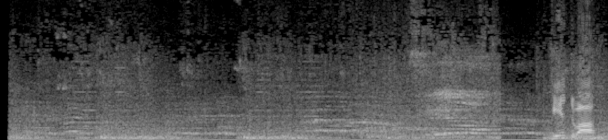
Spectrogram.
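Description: A basketball dribbled on an indoor hardwood court, with voices carrying in the arena hall. A commentator's voice comes in loudly near the end.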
